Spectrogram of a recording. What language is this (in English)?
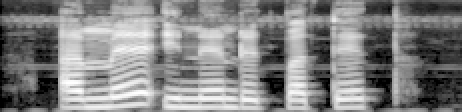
Kalenjin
